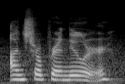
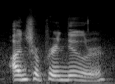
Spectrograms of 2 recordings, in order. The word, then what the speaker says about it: entrepreneur: it is pronounced as entrepreneur again entrepreneur what makes this verb very confusing is you think the very first syllable we see there e n but we're saying on on untra pro and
